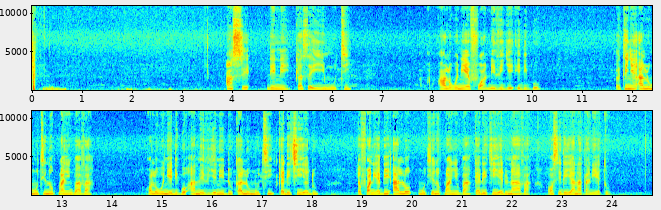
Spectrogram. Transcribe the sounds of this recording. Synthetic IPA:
a˦sɪ˨dɪ˨nɪ̃˨ka˦se˦˨ji˦mũ˨t̪i˦ | ɔ̰˦lʊ˦wɪ˦nɪ̃˨ɛ˨fʊ˨a˨ne˨vi˦d͡ʒe˦ʔe˨di˨ɡ͡bo˦ | ɛ˨t̪ɪ˦ɲɛ˦ʔa˨lʊ˦mu˧t̪i˦nʊ˦k͡pla̰˧ɲɪ̃˨ɡ͡ba˦va˦˨ | ɔ˦lʊ˦wɪ˦nɪ̃˦e˨di˨ɡ͡bo˦ʔa˦me˨vi˨je˦nɪ˦dʊ˦ka˦lʊ˦mũ˧t̪ʰi˦kɛ˦dɪ˧t͡ʃi˧jɛ˦dʊ˦ | ɛ˨fʊ˨a˨nɪ̃˨ɛ˨bɪ˦ʔa˦lʊ˦mũ˧t̪i˦e˦nʊ̃˦k͡pa˧ɲɪ̃˧ɡ͡ba˦kɛ˦dɪ˧t͡ʃi˧jɛ˦dʊ˦nã˦va̰˦˨ | ɔ̰˦sɪ˧dɪ˦ja˦nã˦t̪a˨nɪ̃˨ɛ˦t̪ʊ˧

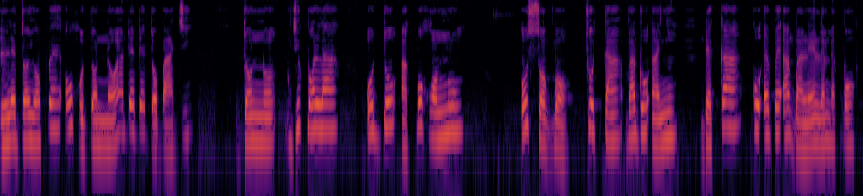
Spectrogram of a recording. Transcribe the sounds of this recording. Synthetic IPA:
lɛ˨d̪ɔ˨jɔ˨ɸe˦wo˦xo˨d̪ɔ˨nɔ̃˨a˨ɖɛ˦ɖɛ˦d̪ɔ˨ba˨d͡ʑi˦ | d̪ɔ˨nɔ̃˨ | d͡ʑi˦k͡pɔ˦la˦ | wo˦d̪o˦a˨k͡po˦xɔ˨nũ˦ | wo˦sɔ˨ɡ͡bɔ˨ | t͡ʃo˦t̪a˨va˦ɖo˦ʔa˨ɲĩ˦ | ɖɛ˨ka˦ | ko˦ʔɛ˦ɸe˦ʔa˨ɡ͡bã˨lɛ̃˨˦lɛ˨mɛ̃˨k͡pɔ˦

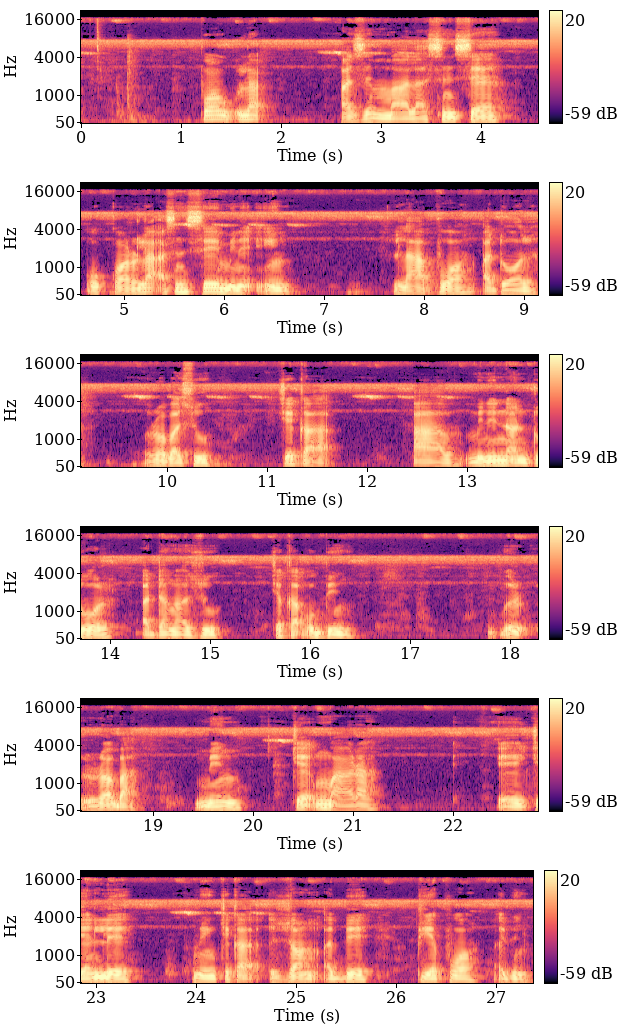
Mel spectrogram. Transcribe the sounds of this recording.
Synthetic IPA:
pɔ˦la˦ | a˨zɪ˨mːaː˨la˨sɪ˦nsɛ˦ | ʊ˨kɔ˨ɾɪ˦la̰˦ʔa̰˨sɪ˦n˦sɛ˦mi˨nɪ̰˦ɪ̰˨ŋ | laː˦pʊ˦ɔ˦a̰˨dɔː˨l | ɾɔ˦ba˨zu˦ | t͡ʃɛ˦ka˨ | a˨mi˨nɪ˦na˨ndʊː˦l | a˨da˨ŋa˨zu˦ | t͡ʃɛ˦ka̰˨ʔʊ̰˦bi˨ŋ˨ | ɾɔ˦ba˨ | mɪ˨˦ŋ | t͡ʃɛ˦ŋ͡maː˨ɾa˦˨ | d͡ʒɛ˨˦nle˦ | mɪ˨ŋt͡ʃɛ˦ka˨zɔ˦˨ŋa̰˨be˦ | pɪ˨ɛ˨pʊ˦ɔ˦a̰˨bi˨ŋ

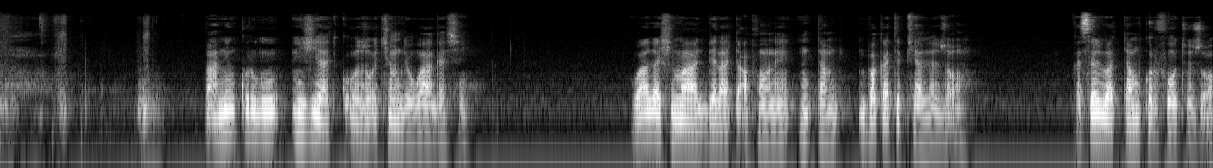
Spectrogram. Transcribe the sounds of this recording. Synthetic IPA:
pa˨ʔa˨nɨ˦ŋkʊ˦ɾɨ˦ɡʊ˦n̩˦ʒi˦ja˨kʊ˨ʔʊ˦zʊ˦ʔʊ˦t͡ʃɛ˦mdɨ˨waː˦ɡa˨ʃi˨ | waː˦ɡa˨ʃi˦maː˦˨bɛ˦la˨ta̰˨ʔpʰɔ˨ŋnɨ˦n̩˦ta˨m | ba˦ka˦tɨ˦pi˨ɛ˨lːɨ˨zʊ̰˦ʔʊ̰˨ | ka˨sɨ˦lba˨ta˦mkʊ˦ɾɨ˦foː˦tʰɨ˨zʊ̰˨ʔʊ̰˨

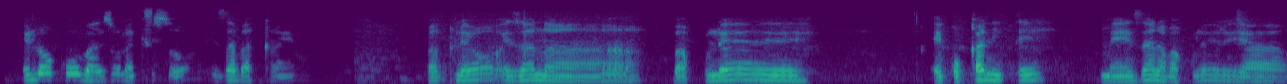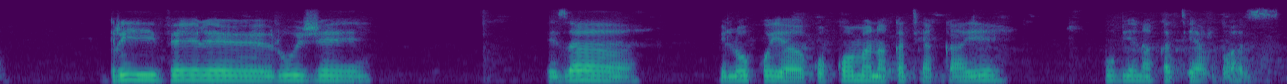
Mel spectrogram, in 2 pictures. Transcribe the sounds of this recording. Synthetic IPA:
e˨lɔ˦ko˦ba˨zo˦la˨ki̥˨si˦so˦ | e˨za˦ba˨ke˨jɔ˦ | b̥a˨kle˨jɔ̃˦e˨za˦na˨ | ba˨k̚u˨lɛ˦ʁ | e˨ko˨ka˦ni˦tɛ˦ | mɛ˨e˨za˦na˨ba˨ku˨lɛ˦ʁja˨ | ɡʁi˦vɛ˦ʁe˦ʁu˦ʒe˦ | e˨za˦ | mi˨lɔ˦kɔ˦ja˨ko˨ko˦ma˦na˨ka˦ti˨ja˨ka˨je˦ | u˦bjɛ̃˦na˨ka˦ti˨ja˨ʁdwa˦z

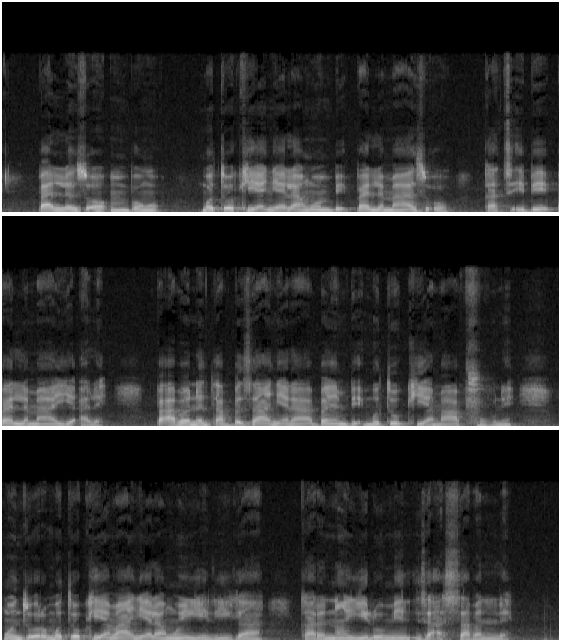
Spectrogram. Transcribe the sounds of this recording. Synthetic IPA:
pa˦lːɨ˦zʊ˦ʔʊ˦m̩˨bʊ˨ŋʊ˦ | mo˦to˦ki˨ja˨ɲɛ˦la˨ŋʊ˦nbe˨pa˦lːɨ˦maː˦zʊ̰˨ʔʊ˨ka˨tɨ˨ʔɪ˨be˦pa˦lːɨ˦maː˦jɛ˨ʔa˨lɨ˨pa˦ʔa˦bɨ˦nɨ˦da˨bːɨ˦zaː˦ɲɛ˦la˦bɨ˦nbe˨ʔmo˦to˦kʰi˨ja˨maː˦puː˨nɨ˨ŋʊ˦ndʊ˨ʔʊ˨ɾɨ˨mo˦to˦ki˨ja˨maː˦ɲɛ˦la˨ŋʊ˦nje˨liː˦ɡaː˦ka˨dɨ˨nɨ˦ŋjɛ˦lo˨mi˦nza̰˦ʔsa˨bɨ˦nlɨ˨

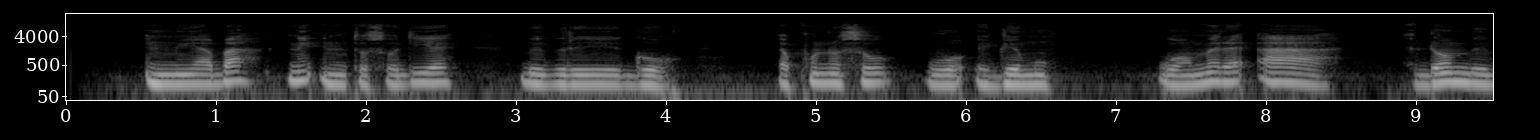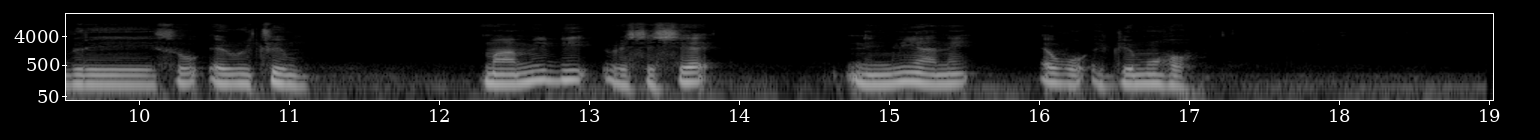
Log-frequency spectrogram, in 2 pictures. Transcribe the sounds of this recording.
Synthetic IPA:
n̩˨nũ˨a˨ba˦nɪ̃˦n̩˨tʰʊ˨sʊ˨dɪ˦ɛ˦ | be˨bɾeː˨ɡo˨ | ɛ˨pʰʊ˦nʊ̃˦sʊ˦ | wɔ˨ʔæ˨d͡ʑᶣæ˦mũ˦ | wɔ̃˨mɪ̃˦ɾɛ˦ʔa˦ | ɛ˨dɔ̃˦mbe˨bɾeː˨sʊ˦æ˦ɾu˦t͡ɕʰᶣe˦m˨ | mãː˨˦mɪ̃˦bi˦ɾɪ˨ɕɪ˨ɕɛ˦ | nɪ̃˨n̩˨nĩ˦a˨nɪ̃˦ | ɛ˦wɔ˨ʔæ˨d͡ʑᶣæ˦mũ˦ɦɔ˨

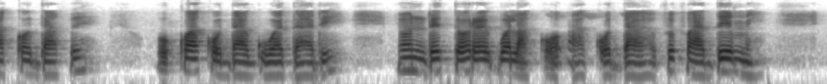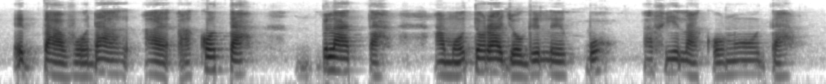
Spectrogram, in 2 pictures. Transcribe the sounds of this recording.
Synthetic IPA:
a˨kɔ˨d̪a˨ɸe˦ | wo̰˦kɔ˦a˨kɔ˨d̪a˨ɡu˨a˨d̪a˨ɖe˦ɲɔ̃˦ñ̩˦ɖe˦t̪ɔ˦ɖe˦ɡ͡bɔ˦la˨ɔ˨a˨kɔ˨d̪a˨ɸe˦ɸe˦a˨d̪e˦me˨ | e˦t̪a˨vɔ˨ɖa˦˨a˨kɔ˦t̪a˨ | bla˦t̪a˨a˨me˨wo˦t̪ɔ˦ɖa˦d͡ʒɔ˨ɡe˦le˨k͡pɔ˦ | a˨fi˦e˦la˨kɔ˨nũ˦wo˦d̪a˨

